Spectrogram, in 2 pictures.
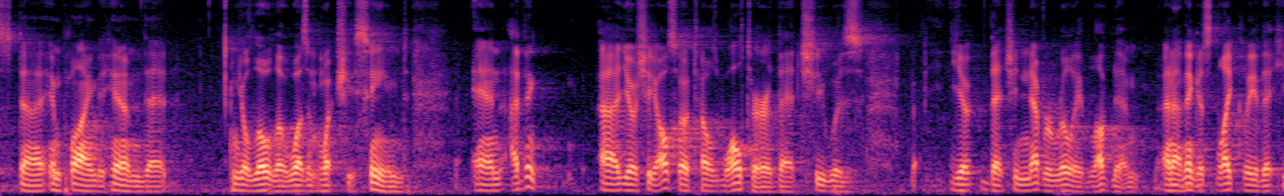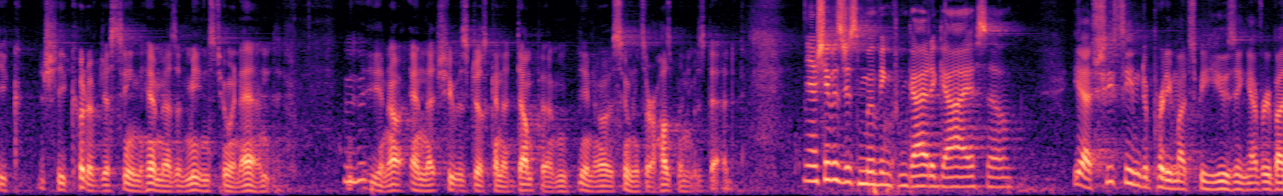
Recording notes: our recording at Pepito’s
